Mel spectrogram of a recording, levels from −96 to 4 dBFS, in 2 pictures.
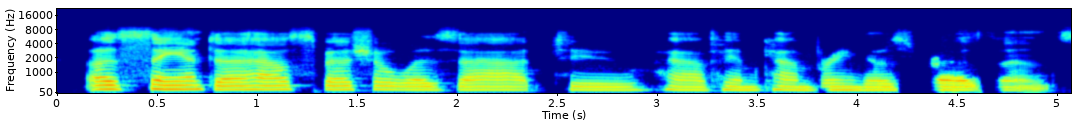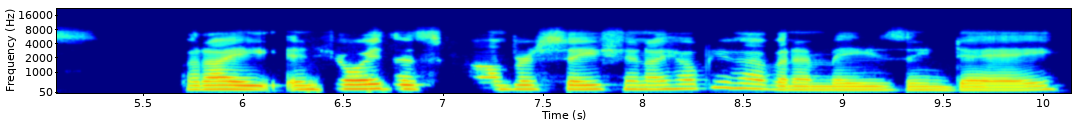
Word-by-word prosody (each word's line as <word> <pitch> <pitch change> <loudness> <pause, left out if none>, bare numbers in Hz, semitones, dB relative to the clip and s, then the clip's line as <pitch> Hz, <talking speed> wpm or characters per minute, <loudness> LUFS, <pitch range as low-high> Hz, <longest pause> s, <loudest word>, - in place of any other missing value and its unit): a 190 0 +4
Santa, 185 -2 +2
how 180 0 +2
special 175 -1 -3
was 160 -1 -3
that 155 0 -3 0.2
to 150 -2 -6
have 150 -3 -4
him 155 -3 -5
come 155 -1 -5
bring 155 0 -4
those 150 +1 -5
presents. 150 -1 -5 0.4
But 180 0 0
I 185 -1 +6
enjoyed 200 +4 +5
this 195 -1 +1 0.3
conversation. 190 0 0
I 190 +1 +1
hope 210 +2 -2
you 260 -3 -1
have 210 -5 0
an 165 - +1
amazing 160 -1 -1
day. 150 +4 0
170 Hz, 150 wpm, -24 LUFS, 155-185 Hz, 0.4 s, I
